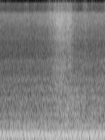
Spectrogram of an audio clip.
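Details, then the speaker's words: Truck with aftermarket Borla exhaust, heard inside while cruising: deep, steady booming hum with no knocks that drones at certain rpms; owner considering a Corsa instead; exhaust drone. "it it's it's got a drone to it it definitely has a drone to it at certain rpms"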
